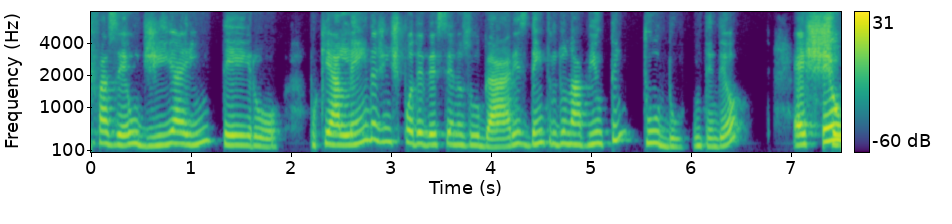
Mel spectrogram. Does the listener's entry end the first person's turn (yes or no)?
no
